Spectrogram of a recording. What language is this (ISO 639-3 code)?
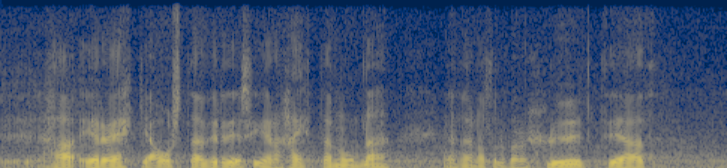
isl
